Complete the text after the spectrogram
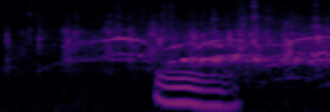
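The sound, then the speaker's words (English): A small audience claps in a brief, scattered burst, with a voice briefly sounding over the applause midway through. “I love those claps.”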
